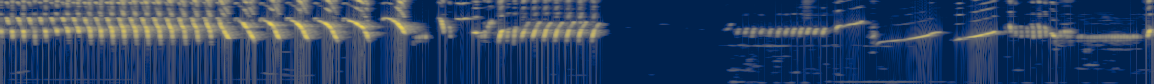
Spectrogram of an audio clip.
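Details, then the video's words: Canary song to encourage young canaries to sing: fast rolling trills and downslurred whistles, a brief silence, then a soft buzzy trill and rising whistles. "Cuitan Kenari UNTUK Perangsang bunyi Kenari paud, Gacor ngeroll tajam untuk pancingan"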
